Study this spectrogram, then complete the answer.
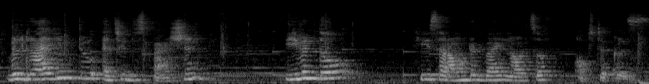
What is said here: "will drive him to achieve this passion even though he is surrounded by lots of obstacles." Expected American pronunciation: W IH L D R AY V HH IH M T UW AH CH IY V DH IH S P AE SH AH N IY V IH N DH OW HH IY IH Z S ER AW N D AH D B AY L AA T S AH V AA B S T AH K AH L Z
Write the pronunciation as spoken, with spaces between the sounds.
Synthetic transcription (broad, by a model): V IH L D R AY V HH IH M T UW AH CH IY V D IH S P AE SH AH N IY V IH N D OW HH IY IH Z S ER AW N D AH D B AY L AA T S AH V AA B S T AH K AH L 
